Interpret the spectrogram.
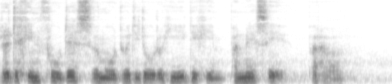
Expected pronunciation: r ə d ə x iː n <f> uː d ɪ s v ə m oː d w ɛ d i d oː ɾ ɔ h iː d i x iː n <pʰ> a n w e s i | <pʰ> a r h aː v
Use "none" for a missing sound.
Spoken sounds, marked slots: f, pʰ, pʰ

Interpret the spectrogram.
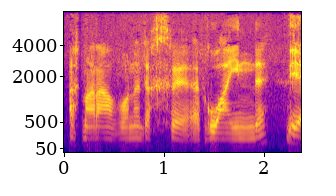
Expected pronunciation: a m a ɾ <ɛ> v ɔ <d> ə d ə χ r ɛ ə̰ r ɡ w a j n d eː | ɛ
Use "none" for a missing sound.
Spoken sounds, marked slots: a, n

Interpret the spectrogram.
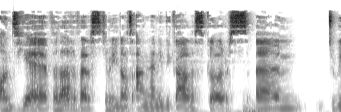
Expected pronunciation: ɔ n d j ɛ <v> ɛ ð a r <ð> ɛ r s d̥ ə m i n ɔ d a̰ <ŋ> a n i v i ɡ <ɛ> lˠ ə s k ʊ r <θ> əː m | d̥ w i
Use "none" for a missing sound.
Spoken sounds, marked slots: v, v, ŋ, a, s

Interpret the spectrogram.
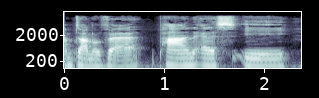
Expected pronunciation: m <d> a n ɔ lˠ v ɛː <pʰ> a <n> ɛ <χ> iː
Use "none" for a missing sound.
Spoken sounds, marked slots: d, pʰ, n, s

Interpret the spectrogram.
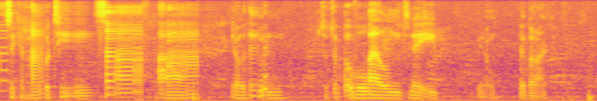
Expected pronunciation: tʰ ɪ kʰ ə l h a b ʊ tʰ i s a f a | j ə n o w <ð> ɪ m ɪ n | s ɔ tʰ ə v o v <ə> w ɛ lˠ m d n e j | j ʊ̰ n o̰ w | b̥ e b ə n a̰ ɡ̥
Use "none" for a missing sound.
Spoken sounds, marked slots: ð, ə

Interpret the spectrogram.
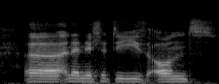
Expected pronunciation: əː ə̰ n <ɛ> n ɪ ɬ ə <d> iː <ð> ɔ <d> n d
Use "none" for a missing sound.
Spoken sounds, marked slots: ɛ, d, ð, none

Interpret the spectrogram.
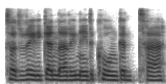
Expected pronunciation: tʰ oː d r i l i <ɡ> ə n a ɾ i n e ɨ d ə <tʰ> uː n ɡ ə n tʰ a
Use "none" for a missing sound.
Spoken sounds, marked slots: ɡ, kʰ

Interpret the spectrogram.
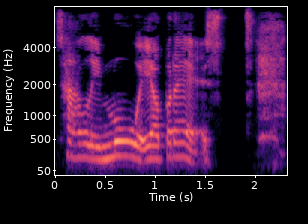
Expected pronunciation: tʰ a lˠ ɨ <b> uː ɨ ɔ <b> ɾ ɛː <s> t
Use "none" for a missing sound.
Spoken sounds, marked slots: m, b, s

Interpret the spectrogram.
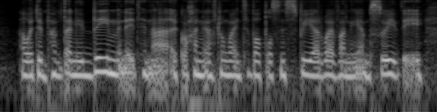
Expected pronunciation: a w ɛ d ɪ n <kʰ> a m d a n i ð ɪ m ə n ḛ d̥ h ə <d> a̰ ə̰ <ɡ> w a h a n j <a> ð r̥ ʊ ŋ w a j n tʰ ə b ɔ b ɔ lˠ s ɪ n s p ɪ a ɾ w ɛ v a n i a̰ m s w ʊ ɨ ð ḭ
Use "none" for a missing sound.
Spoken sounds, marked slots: pʰ, n, ɡ, a

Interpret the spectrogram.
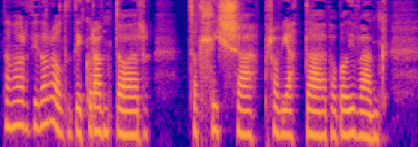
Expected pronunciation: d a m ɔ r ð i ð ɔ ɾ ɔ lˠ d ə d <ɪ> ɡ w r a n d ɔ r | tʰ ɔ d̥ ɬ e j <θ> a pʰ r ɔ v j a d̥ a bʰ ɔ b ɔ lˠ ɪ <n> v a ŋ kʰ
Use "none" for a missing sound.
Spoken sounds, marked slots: i, ʃ, none

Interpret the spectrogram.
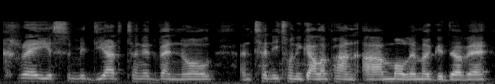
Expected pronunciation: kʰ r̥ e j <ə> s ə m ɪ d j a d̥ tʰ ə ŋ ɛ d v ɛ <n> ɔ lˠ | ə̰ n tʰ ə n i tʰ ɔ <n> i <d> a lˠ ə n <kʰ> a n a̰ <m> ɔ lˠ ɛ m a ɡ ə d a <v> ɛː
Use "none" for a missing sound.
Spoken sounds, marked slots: ə, n, n, ɡ, pʰ, m, v

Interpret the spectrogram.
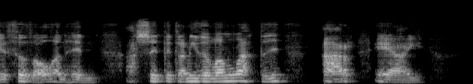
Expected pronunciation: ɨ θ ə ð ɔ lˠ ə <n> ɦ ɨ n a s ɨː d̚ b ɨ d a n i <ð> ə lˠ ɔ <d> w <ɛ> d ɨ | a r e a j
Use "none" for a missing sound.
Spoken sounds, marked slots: n, ð, n, a

